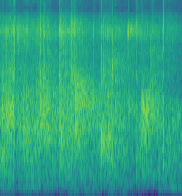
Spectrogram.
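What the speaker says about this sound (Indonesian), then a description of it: "berikan tepuk tangan yang bernyanyi" A church congregation applauds in a dense, steady wash of clapping that holds for about two seconds, loud and close, with no voices standing out.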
